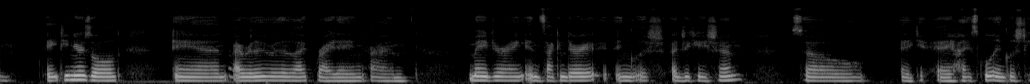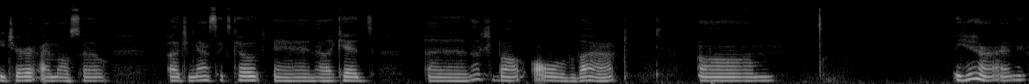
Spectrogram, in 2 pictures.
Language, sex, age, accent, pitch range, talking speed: English, female, 20-39, American, 165-185 Hz, 115 wpm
